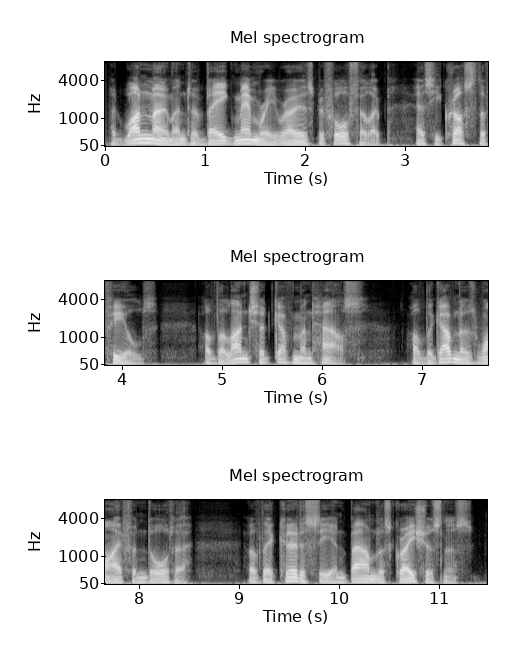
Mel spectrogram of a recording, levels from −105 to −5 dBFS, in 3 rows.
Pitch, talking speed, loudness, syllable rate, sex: 95 Hz, 165 wpm, -22 LUFS, 5.4 syllables/s, male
